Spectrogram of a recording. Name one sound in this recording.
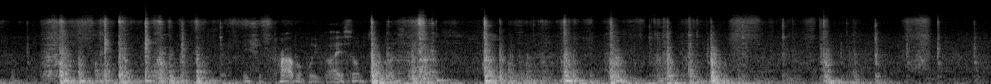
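A door panel knocks and scrapes against a door.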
